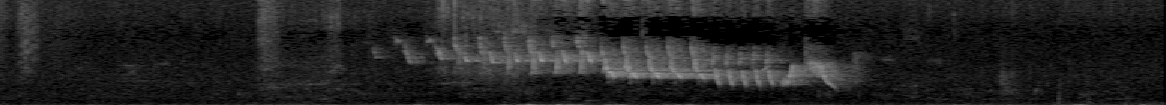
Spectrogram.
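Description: A songbird singing one song of about three seconds: a rapid run of notes falling in pitch, ending in a brief flourish. Low rumbles of wind on the microphone come and go underneath.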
